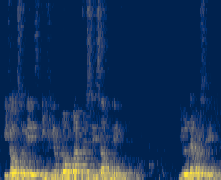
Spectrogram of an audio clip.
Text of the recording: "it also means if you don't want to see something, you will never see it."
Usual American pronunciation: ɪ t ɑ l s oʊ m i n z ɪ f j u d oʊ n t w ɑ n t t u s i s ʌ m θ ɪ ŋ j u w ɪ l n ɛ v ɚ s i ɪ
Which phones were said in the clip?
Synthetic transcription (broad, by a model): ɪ t ɑ l s oʊ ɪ z ɪ f j u d oʊ n t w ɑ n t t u s i s ʌ m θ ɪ ŋ j u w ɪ l n ɛ v ɚ s i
